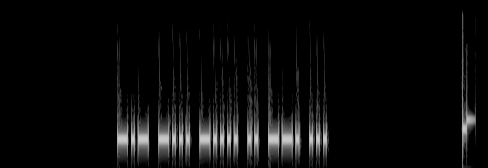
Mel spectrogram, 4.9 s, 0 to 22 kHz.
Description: Morse code, heard as a keyed tone, about 34 wpm, 700 Hz. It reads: KB6IGS
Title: USA Call Signs - 6 Characters - 2x Character Spacing - 35wpm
